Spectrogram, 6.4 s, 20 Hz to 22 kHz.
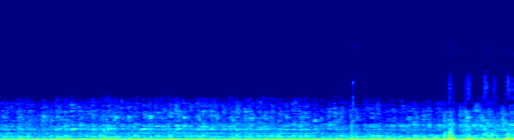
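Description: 1987 Chevrolet Monte Carlo's engine idling with a steady, even hum.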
